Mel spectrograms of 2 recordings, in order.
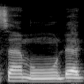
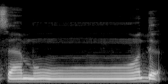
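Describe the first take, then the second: First: The word ends with a short a vowel. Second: The word ends on a bare d consonant. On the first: The reciter continues without stopping. "dibaca pendek ketika wasol" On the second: The reciter stops after this word. "Dalnya dibaca sukun ketika waqaf"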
